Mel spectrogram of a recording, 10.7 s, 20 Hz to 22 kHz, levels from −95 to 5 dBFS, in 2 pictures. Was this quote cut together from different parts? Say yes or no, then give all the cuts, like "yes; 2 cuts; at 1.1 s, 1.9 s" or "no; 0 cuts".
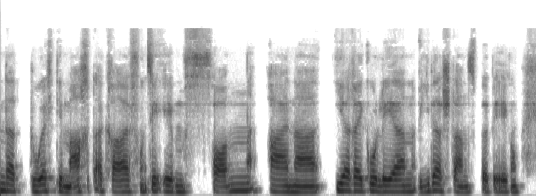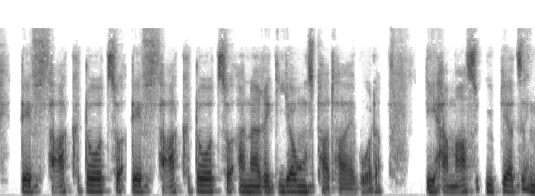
yes; 3 cuts; at 1.5 s, 4.2 s, 6.6 s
